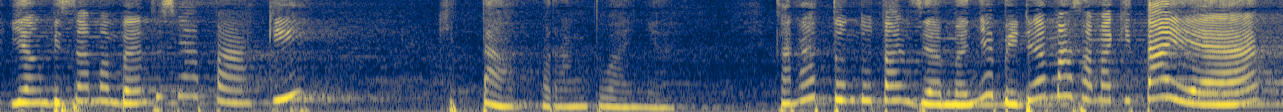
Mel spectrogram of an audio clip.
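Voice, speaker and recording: High lively woman in echoey hall. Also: moderate pace. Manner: coaching parents, acting out child and mother. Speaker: child psychologist speaker. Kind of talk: parenting seminar talk.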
